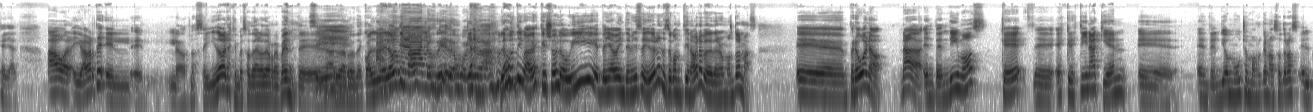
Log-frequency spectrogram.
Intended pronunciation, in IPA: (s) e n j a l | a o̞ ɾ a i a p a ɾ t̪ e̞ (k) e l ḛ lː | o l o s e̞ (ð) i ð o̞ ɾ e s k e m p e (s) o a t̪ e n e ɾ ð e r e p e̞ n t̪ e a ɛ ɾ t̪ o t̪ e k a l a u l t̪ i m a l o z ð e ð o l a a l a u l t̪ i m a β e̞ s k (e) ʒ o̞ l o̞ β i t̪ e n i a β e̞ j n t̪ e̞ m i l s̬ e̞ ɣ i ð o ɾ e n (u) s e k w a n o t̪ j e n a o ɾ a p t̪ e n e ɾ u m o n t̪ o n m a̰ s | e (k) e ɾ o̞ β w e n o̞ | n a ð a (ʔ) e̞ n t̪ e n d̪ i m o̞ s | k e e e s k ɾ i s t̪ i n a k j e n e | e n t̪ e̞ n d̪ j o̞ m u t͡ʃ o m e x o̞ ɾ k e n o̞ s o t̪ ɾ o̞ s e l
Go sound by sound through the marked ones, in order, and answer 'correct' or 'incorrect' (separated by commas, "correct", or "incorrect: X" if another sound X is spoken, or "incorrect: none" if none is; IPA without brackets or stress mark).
incorrect: x, incorrect: ʔ, incorrect: ɣ, correct, correct, incorrect: o, incorrect: p, correct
